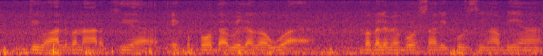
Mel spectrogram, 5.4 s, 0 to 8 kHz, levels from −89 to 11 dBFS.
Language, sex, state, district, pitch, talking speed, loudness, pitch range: Hindi, male, Madhya Pradesh, Katni, 115 Hz, 185 wpm, -21 LUFS, 110-115 Hz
